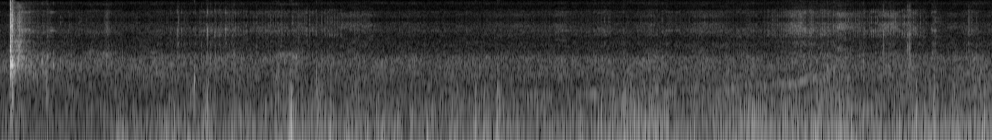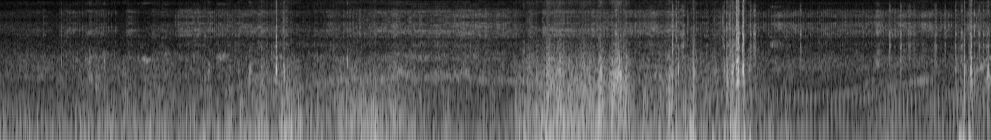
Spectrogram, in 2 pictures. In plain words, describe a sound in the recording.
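A BMX bike's tyres roll over concrete.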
